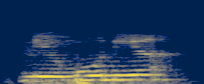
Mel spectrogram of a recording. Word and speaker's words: pneumonia: न्यूमोनिया, P silent है, PNEUMONIA, न्यूमोनिया बीमारी का नाम है न्यूमोनिया।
